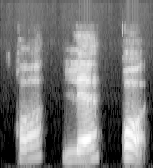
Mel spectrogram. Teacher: खा और कॉफ मोटे पड़ जाएंगे, एक एक हरकत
